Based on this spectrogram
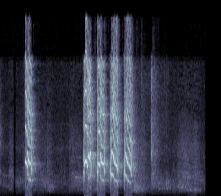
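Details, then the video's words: A single harsh parrot squawk, then a tight series of four more, over a murmuring background with soft chatter. "parrot 앵무새 소리"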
